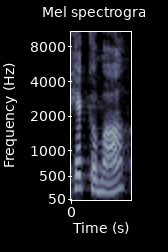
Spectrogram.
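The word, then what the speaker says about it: jicama: of you eat hikma it's spelled with a j j i c a m a hikma it is delicious it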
